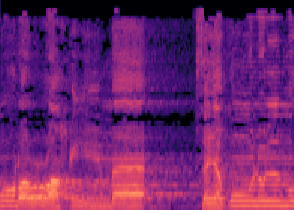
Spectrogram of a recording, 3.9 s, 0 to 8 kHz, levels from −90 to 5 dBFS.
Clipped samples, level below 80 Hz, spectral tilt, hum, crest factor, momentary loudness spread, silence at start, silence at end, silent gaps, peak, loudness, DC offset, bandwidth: under 0.1%; -70 dBFS; -5 dB/octave; none; 16 dB; 18 LU; 0 s; 0 s; none; -6 dBFS; -21 LUFS; under 0.1%; 8 kHz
